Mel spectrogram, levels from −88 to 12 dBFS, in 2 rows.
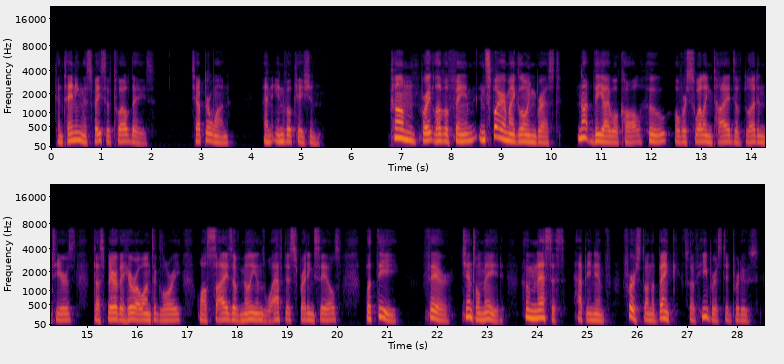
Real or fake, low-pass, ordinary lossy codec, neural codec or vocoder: real; 7.2 kHz; AAC, 48 kbps; none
